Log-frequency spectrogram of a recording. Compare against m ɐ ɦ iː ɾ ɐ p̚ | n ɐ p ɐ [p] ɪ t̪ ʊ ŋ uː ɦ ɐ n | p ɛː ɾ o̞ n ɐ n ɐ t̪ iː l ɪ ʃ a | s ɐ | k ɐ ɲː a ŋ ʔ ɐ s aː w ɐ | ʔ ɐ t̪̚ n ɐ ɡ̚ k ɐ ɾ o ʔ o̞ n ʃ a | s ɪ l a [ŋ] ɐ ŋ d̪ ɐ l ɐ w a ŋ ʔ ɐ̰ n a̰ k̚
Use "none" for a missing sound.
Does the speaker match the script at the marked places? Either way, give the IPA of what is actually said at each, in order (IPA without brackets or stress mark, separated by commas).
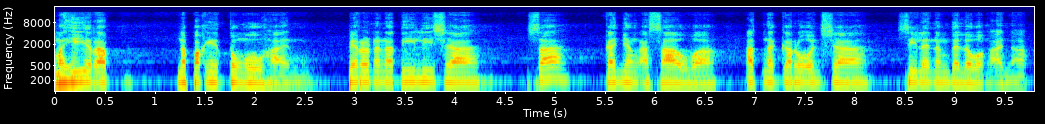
k, n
